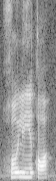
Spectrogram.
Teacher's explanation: Kho is high sounding, qa is high sounding.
